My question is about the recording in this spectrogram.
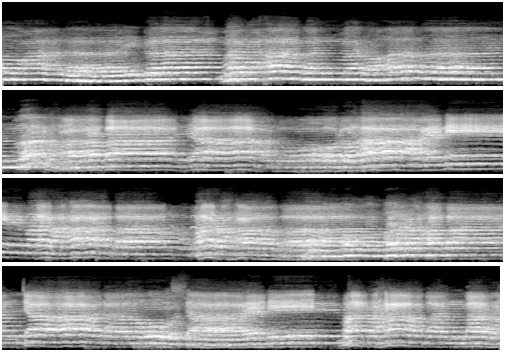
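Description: Men chanting a marhaban devotional praise song (sholawat) in Arabic, a lead voice sung into a microphone with others joining, in long, sustained, wavering melodic lines.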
